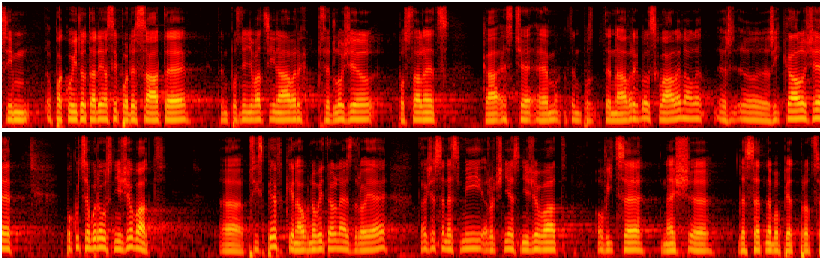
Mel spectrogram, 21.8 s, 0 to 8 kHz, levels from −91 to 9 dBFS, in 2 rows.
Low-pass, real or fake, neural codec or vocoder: 7.2 kHz; real; none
